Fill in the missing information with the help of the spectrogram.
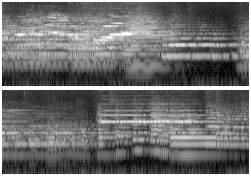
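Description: A classical wind sextet of flute, oboe, two clarinets, horn and bassoon playing in sustained chords. The texture thins to a few held notes about halfway through and fills out again near the end.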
